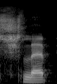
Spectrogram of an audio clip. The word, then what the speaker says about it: Schlep: It's pronounced Schlep.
